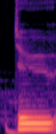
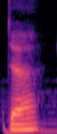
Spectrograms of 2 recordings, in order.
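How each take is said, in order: First: The vowel is a full 'oo' sound. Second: The vowel is reduced to a schwa.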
